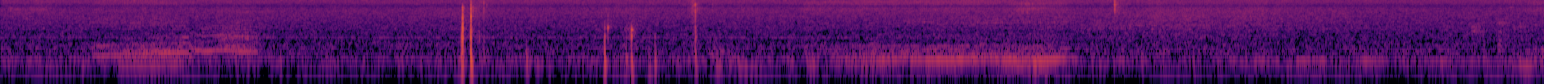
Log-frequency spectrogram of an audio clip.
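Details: A blue Persian cat gently snoring in its sleep.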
